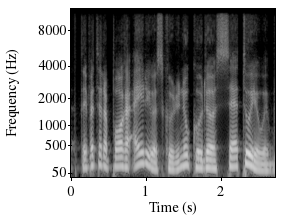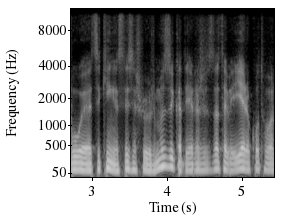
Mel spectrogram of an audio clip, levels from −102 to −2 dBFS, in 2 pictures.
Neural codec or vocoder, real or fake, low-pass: codec, 24 kHz, 0.5 kbps, DualCodec; fake; 10.8 kHz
